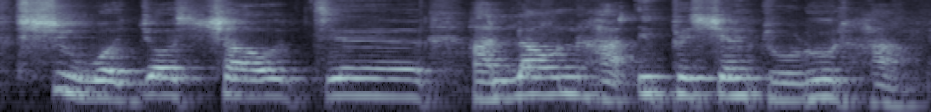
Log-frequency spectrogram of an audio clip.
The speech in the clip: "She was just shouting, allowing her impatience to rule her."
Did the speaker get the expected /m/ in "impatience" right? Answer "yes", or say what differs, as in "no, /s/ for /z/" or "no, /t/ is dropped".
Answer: no, /m/ is dropped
